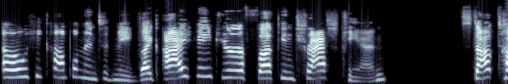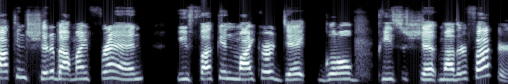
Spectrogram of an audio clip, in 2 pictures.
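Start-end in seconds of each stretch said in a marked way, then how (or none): 0.0-1.3 put-on vapid, dim, ditzy, gushing, airheaded girly voice. Mocking how a gullible girl would react to a compliment: mocking dumb girl voice. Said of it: "I'm not some dumb bitch that's gonna be like".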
